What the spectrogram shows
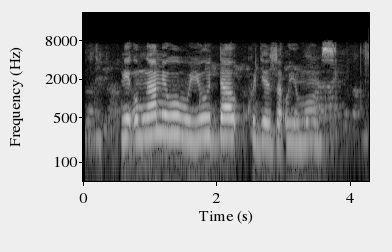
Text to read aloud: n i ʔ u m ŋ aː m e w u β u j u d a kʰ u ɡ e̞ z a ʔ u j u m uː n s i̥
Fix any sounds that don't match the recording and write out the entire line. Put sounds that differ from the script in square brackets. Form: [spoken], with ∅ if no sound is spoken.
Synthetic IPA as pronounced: n i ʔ u m ŋ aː m [i] w u β u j u d a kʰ u [ɟ] e̞ z a ʔ u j u m uː n s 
